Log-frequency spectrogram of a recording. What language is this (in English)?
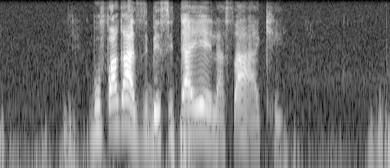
Swati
